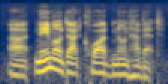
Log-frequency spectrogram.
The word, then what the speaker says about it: nemo dat quod non habet: I looked it up so I wouldn't mispronounce it. It's a Latin phrase, nemo dat quod non habet.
